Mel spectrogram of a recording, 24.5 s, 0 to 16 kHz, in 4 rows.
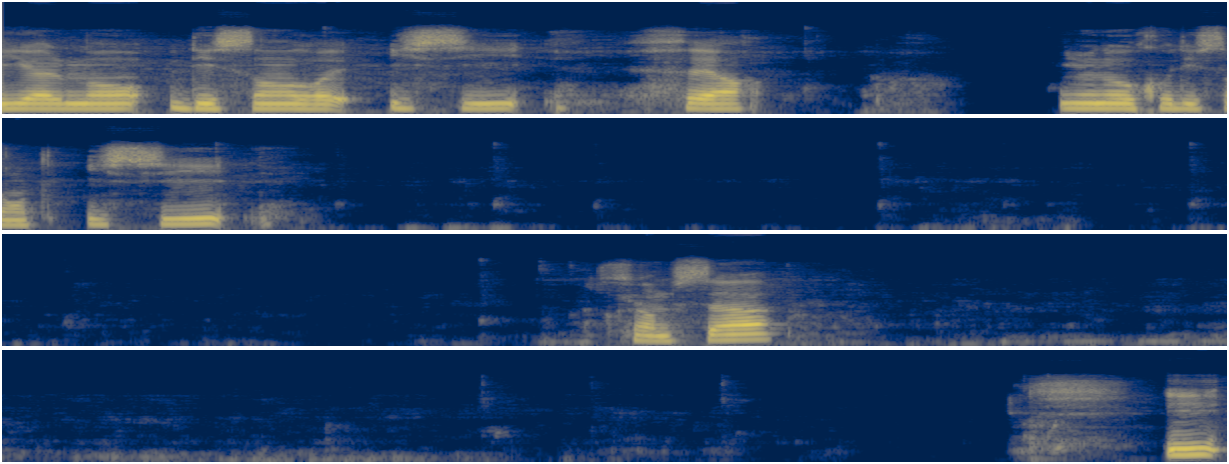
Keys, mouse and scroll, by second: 2.2 right click, 4.5 shift+scroll down 1, 5.3 right click, 7.8 right click, 9.1 right click, 11.2 right click, 12.6 right click, 15.0 Tab, 15.3-15.7 scroll down 4, 15.7-18.7 middle drag, 21.3-23.5 middle drag, 23.5 right click, 24.4 scroll down 3.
